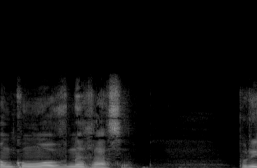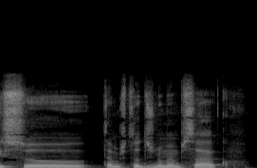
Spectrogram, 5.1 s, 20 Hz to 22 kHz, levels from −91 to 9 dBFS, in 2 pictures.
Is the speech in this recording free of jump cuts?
no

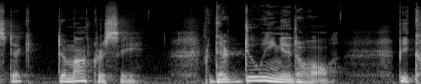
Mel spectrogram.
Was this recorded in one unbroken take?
no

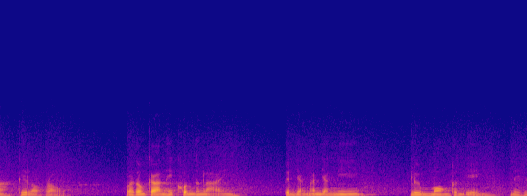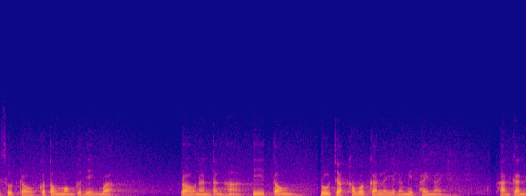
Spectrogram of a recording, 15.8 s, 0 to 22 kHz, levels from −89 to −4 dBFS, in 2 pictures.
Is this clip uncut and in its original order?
yes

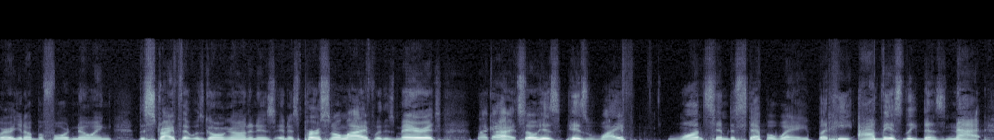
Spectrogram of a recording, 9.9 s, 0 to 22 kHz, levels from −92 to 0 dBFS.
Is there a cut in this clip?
no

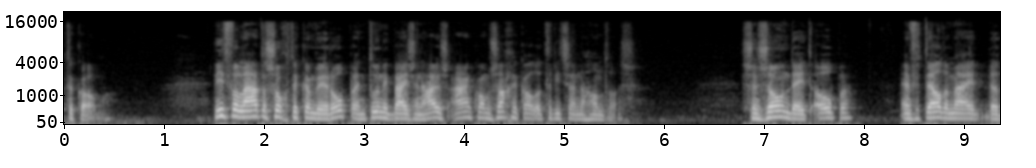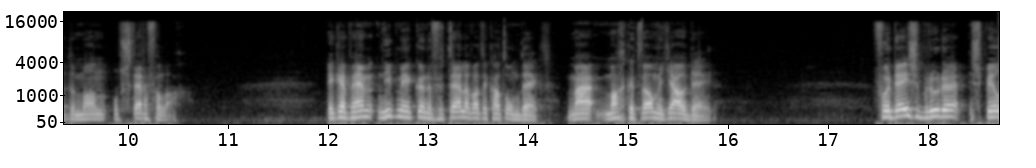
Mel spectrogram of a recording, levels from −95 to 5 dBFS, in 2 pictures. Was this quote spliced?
yes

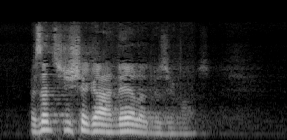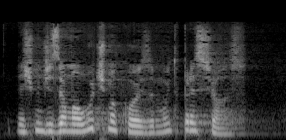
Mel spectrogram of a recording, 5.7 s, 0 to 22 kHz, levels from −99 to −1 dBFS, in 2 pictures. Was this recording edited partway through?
no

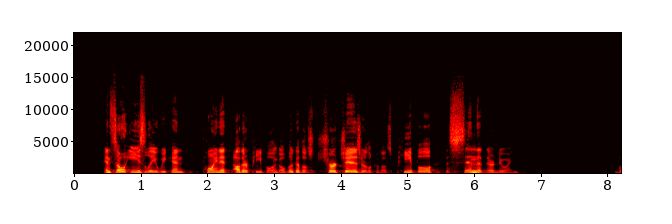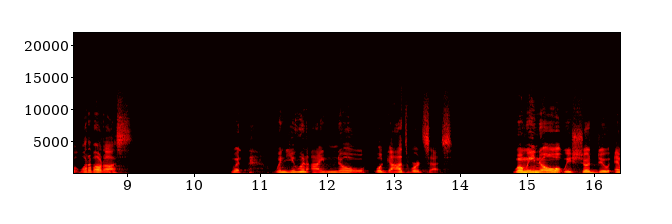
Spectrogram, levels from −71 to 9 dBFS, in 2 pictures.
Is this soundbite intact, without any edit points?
no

